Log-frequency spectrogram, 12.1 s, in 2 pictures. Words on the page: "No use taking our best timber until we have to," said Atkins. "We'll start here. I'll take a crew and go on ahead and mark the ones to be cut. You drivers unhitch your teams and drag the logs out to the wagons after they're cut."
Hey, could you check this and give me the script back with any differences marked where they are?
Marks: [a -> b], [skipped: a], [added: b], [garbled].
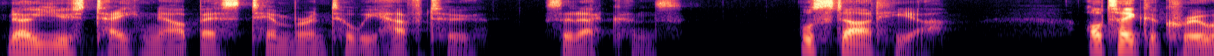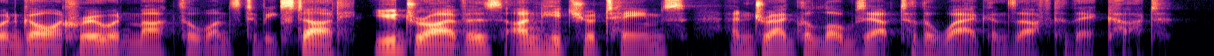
"No use taking our best timber until we have to," said Atkins. "We'll start here. I'll take a crew and go on [ahead -> crew] and mark the ones to be [cut. -> start] You drivers unhitch your teams and drag the logs out to the wagons after they're cut."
